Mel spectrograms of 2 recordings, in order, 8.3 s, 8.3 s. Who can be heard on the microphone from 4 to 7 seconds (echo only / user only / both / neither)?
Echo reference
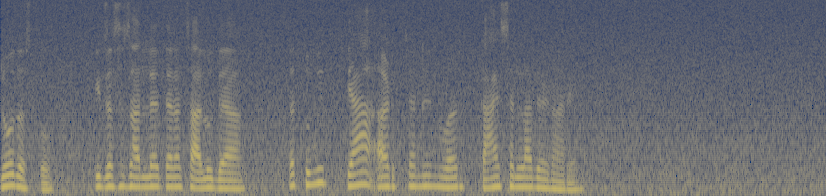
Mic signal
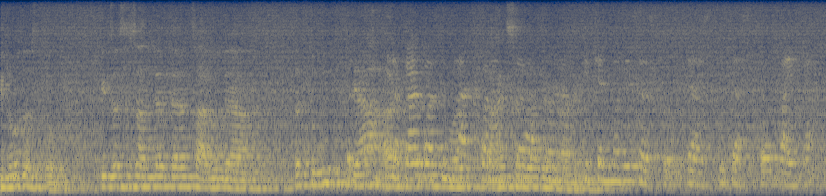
both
